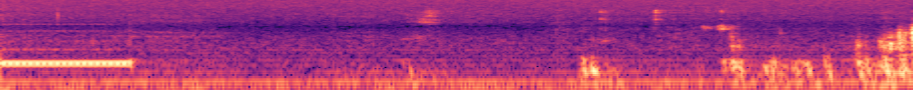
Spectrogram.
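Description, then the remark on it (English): A phone briefly rings for an incoming call with a single steady electronic tone that cuts off after half a second, followed by handling clicks and rustling noises. “trying to call me.”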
